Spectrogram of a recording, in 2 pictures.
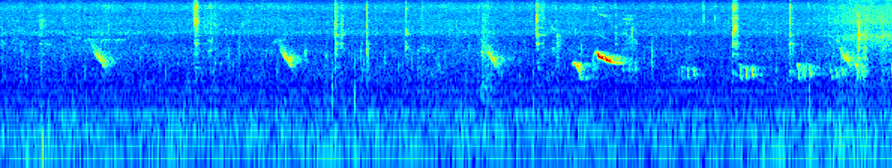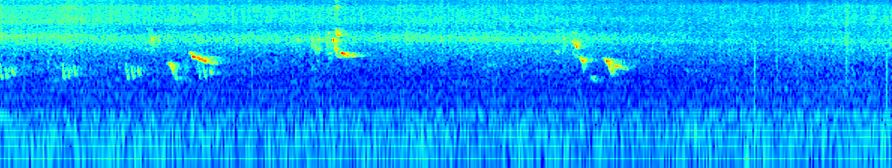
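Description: Gaja pastries frying in oil give a faint, steady low sizzle that runs throughout, while scattered bird chirps sound in the background.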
